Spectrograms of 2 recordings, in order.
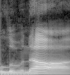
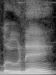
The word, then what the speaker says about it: Lune: Yeah, I mean, I was saying Lune pronounce it wrong. I was saying Luna, which is, that's an easier mistake to make, I think. Luna is a more common name, I think, than Lune.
